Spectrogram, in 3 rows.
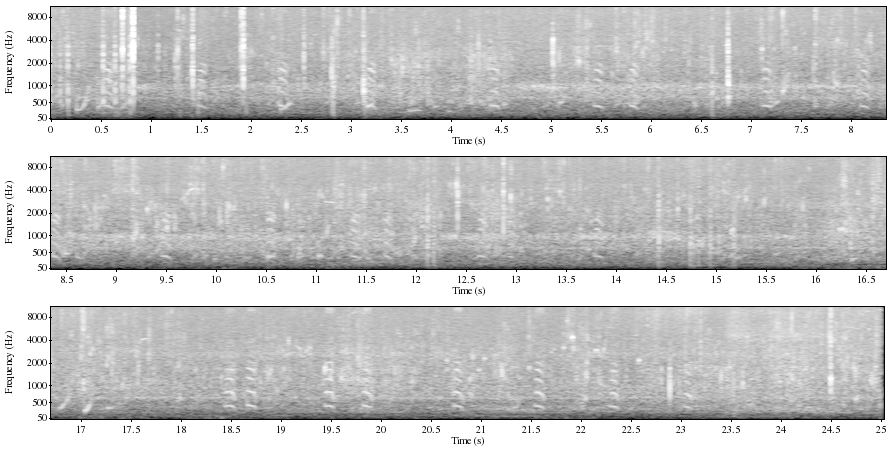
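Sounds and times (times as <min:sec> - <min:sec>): light clicks: 0:00.0 - 0:03.3.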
